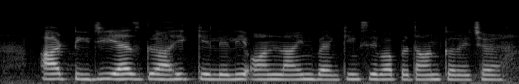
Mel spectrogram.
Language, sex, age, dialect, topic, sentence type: Maithili, female, 46-50, Angika, banking, statement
